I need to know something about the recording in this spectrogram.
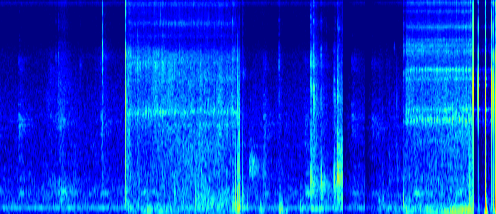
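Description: Plastic fidget spinner spun close to a microphone: two steady whirring spins, the first starting about a second and a half in and the second near the end, with a few handling clicks between.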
